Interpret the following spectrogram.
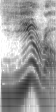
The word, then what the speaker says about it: gyro: Gyros I order the gyro Supreme suddenly the lady behind me chimes in it's pronounced Euro then the fella behind her says it's a gyro I turn my back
